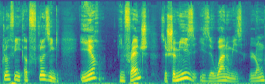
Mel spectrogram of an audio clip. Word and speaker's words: chemise: Today we will learn how to pronounce chemise, which means shirt in French. So let's do how to pronounce it perfectly. Chemise, ŝə.miz. Very slow. ŝə.miz. Chemise. So sh, a light then miz with a z sound.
